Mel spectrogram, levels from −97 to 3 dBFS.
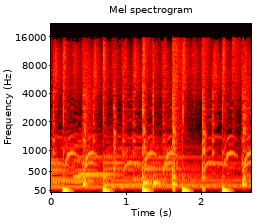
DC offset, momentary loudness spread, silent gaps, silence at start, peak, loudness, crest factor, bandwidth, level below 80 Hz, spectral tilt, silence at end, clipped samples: under 0.1%; 5 LU; none; 0 s; -6 dBFS; -29 LUFS; 20 dB; 16 kHz; -26 dBFS; -4.5 dB/octave; 0 s; under 0.1%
